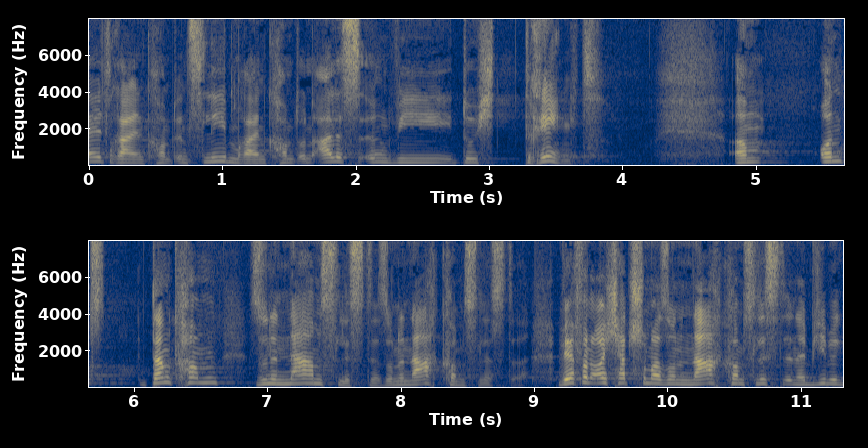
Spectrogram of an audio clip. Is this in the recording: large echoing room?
yes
